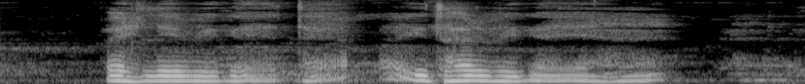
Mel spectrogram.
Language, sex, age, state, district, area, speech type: Hindi, female, 45-60, Bihar, Begusarai, rural, spontaneous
